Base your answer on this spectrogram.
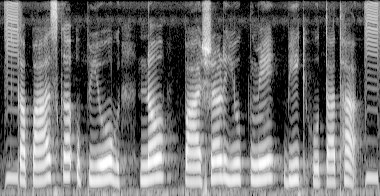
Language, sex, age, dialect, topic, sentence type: Hindi, female, 25-30, Hindustani Malvi Khadi Boli, agriculture, statement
